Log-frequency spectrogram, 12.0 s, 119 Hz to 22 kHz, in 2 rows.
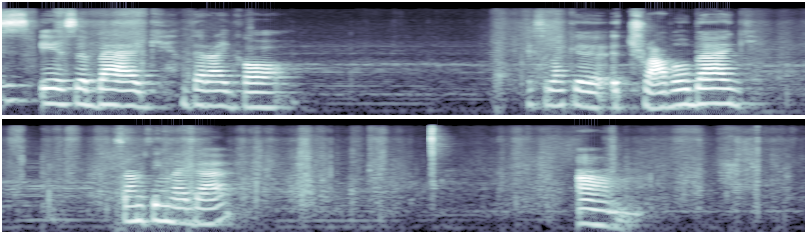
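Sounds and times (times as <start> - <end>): cloth bag rustling: 0.2 - 1.6, 3.6 - 4.4, 5.6 - 12.0.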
